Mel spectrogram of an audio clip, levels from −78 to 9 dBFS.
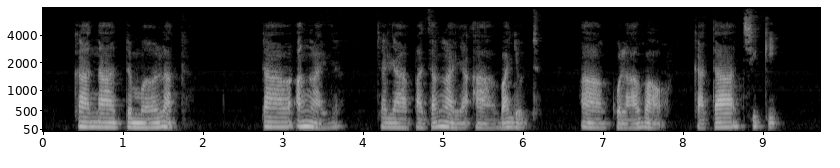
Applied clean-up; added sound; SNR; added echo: none; none; none; none.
